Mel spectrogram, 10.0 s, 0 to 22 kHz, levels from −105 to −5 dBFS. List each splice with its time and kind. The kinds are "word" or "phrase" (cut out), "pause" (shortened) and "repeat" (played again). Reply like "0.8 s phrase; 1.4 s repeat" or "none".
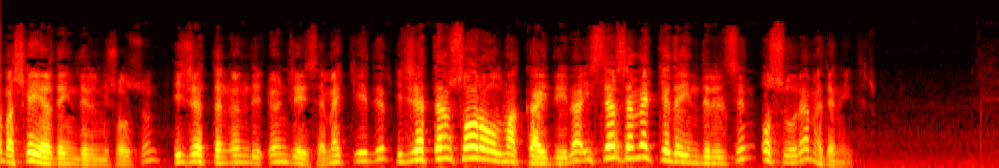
1.7 s pause; 3.9 s pause; 7.5 s pause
